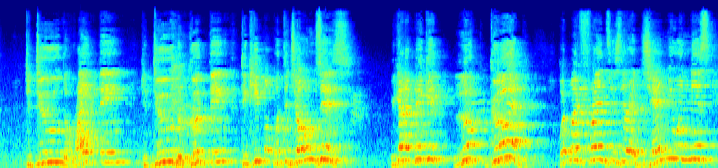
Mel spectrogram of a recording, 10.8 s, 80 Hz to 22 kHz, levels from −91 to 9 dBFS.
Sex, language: male, English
